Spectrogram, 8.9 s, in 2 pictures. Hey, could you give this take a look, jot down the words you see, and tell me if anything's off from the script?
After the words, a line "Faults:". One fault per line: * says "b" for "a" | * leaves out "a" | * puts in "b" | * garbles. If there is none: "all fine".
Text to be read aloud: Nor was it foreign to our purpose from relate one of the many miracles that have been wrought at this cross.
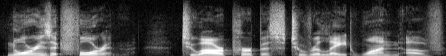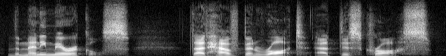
Nor is it foreign to our purpose to relate one of the many miracles that have been wrought at this cross.
Faults:
* says "is" for "was"
* says "to" for "from"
